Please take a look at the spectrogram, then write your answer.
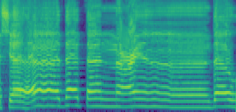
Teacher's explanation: تنوین کے بعد حلقی عین آیا ہے، اظہار حلقی ہوگا · نون ساکن کے بعد حروف اخفا کا دال آیا ہے، اخفا حقیقی ہوگا۔ ہا کے اوپر الٹا پیش ہے، ایک الف کے برابر کھینچ کر پڑھیں گے۔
